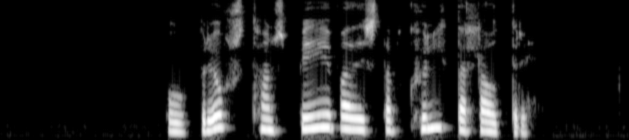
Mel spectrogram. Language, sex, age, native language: Icelandic, female, 50-59, Icelandic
